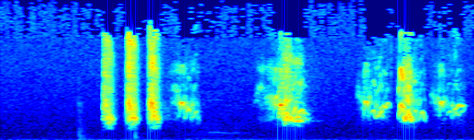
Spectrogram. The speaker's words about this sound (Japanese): チュンチュンと鳴くスズメの鳴き声も赤子の鳴き声に聞こえてきて仕方なく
